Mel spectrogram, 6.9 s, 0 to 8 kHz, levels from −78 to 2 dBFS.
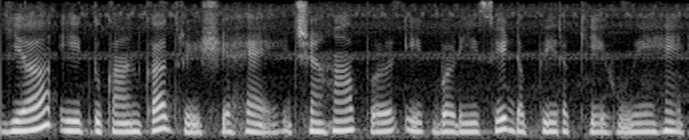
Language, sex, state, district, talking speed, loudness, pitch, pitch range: Hindi, female, Jharkhand, Ranchi, 130 wpm, -16 LUFS, 190 Hz, 185-205 Hz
